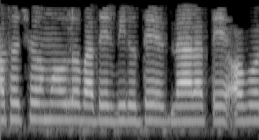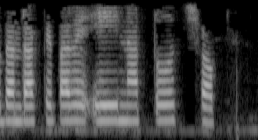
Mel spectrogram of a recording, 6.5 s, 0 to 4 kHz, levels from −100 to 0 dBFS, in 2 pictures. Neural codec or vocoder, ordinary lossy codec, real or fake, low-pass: none; MP3, 16 kbps; real; 3.6 kHz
